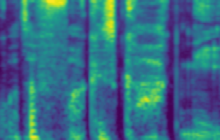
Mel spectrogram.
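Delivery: whispered under the breath.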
